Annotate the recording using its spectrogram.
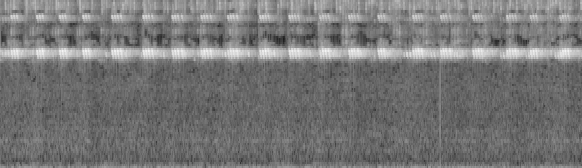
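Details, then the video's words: Crickets in a relaxing night-style nature recording: bright, high trilling pulses around three or four per second, evenly sustained, one faint click midway, and a constant deep hum below. "Suara Jangkrik Penghantar tidur || Nature Sound of Crickets"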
